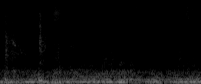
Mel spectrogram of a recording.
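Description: Hands press and pat loose soil.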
